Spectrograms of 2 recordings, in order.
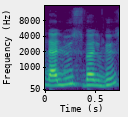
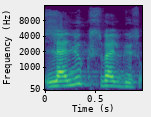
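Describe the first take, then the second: First: The first word ends with a plain s sound. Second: The first word ends with a k-s sound. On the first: The speaker calls it wrong. "On prononce comme ça" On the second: The speaker calls it right. "On prononce le X de la fin"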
